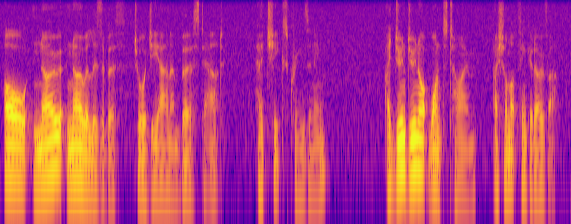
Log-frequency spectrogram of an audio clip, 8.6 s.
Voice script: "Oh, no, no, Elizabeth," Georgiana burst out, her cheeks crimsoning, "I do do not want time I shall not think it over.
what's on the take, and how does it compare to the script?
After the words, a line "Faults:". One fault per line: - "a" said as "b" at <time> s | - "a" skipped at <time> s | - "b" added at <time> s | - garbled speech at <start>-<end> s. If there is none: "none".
"Oh, no, no, Elizabeth," Georgiana burst out, her cheeks crimsoning, "I do do not want time I shall not think it over.
Faults:
none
